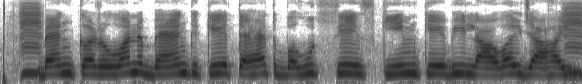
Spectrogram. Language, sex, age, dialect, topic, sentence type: Magahi, male, 18-24, Western, banking, statement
